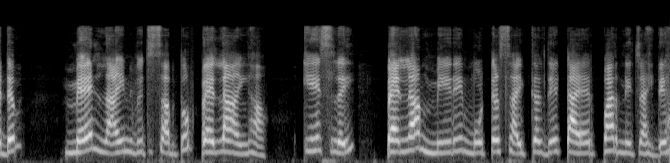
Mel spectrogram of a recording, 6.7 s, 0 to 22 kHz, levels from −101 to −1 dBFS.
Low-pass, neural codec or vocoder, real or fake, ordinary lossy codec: none; codec, 24 kHz, 3 kbps, HILCodec; fake; none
